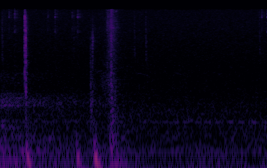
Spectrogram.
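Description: Short interface clicks sound as a menu opens.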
